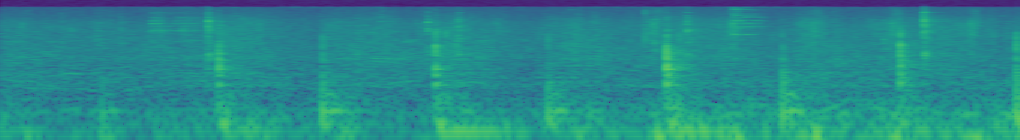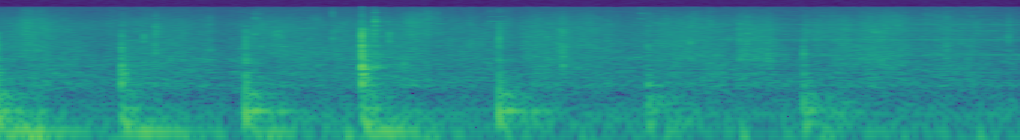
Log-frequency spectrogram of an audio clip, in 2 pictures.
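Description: Heavy boots thud slowly on a wooden floor.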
